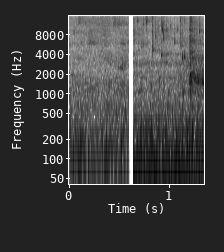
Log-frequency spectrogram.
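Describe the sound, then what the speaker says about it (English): Water trickles and drips into small glass test tubes being filled to 5 milliliters for a freshwater aquarium test kit. The sound is faint and steady, broken by one brief click partway through. "Now it's time to go fill up all of our test tubes with 5 milliliters of water."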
